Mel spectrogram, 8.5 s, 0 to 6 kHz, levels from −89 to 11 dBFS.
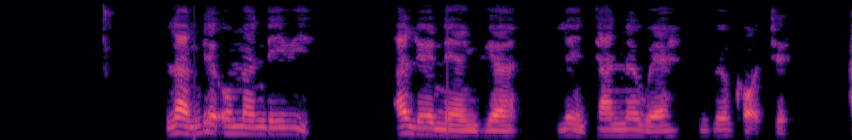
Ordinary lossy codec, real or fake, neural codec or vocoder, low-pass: AAC, 48 kbps; real; none; 5.4 kHz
